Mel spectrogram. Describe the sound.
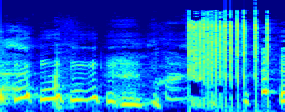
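A voice imitates a door closing: a wavering, creaky vocal glide, then a burst of rapid rattling clicks and a few sharp thuds at the end.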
